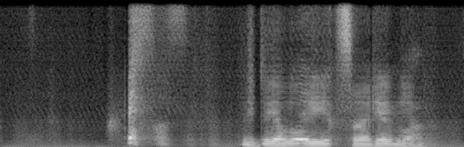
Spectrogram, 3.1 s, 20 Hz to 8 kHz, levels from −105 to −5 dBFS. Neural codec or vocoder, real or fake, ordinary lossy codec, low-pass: codec, 16 kHz, 0.5 kbps, FreqCodec, smaller model; fake; none; none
